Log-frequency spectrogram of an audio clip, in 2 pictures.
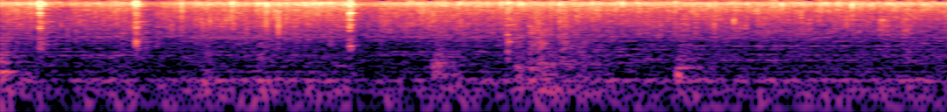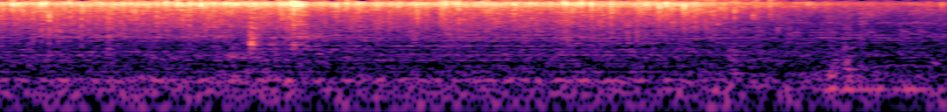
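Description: Sliced onion, carrot, ginger, garlic and chicken bones sizzling steadily on a hot flat-top steel griddle. A metal spatula turns them, giving a few sharp clicks and scrapes against the steel.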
